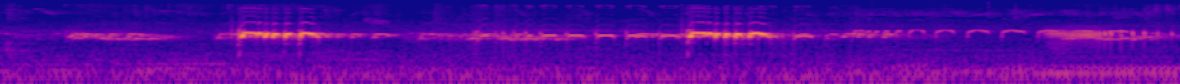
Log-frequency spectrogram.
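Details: Local zebra dove, a constant singer with a big voice, used as a lure to get other zebra doves singing. Soft rolling coos alternate with two loud, bubbling trilled phrases and a final burst of quick, evenly spaced notes.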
